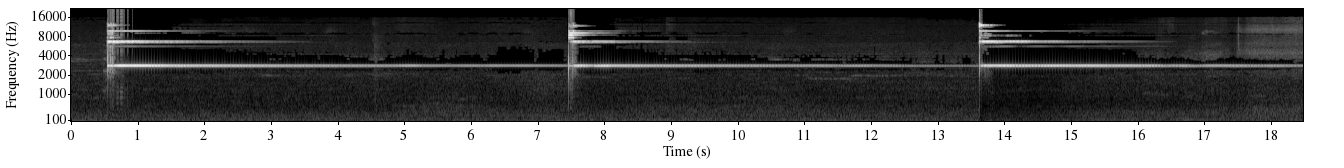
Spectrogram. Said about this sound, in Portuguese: eu vou convidar o sino a soar três vezes para a gente começar essa, esse período de prática e depois uma vez para a gente terminar.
